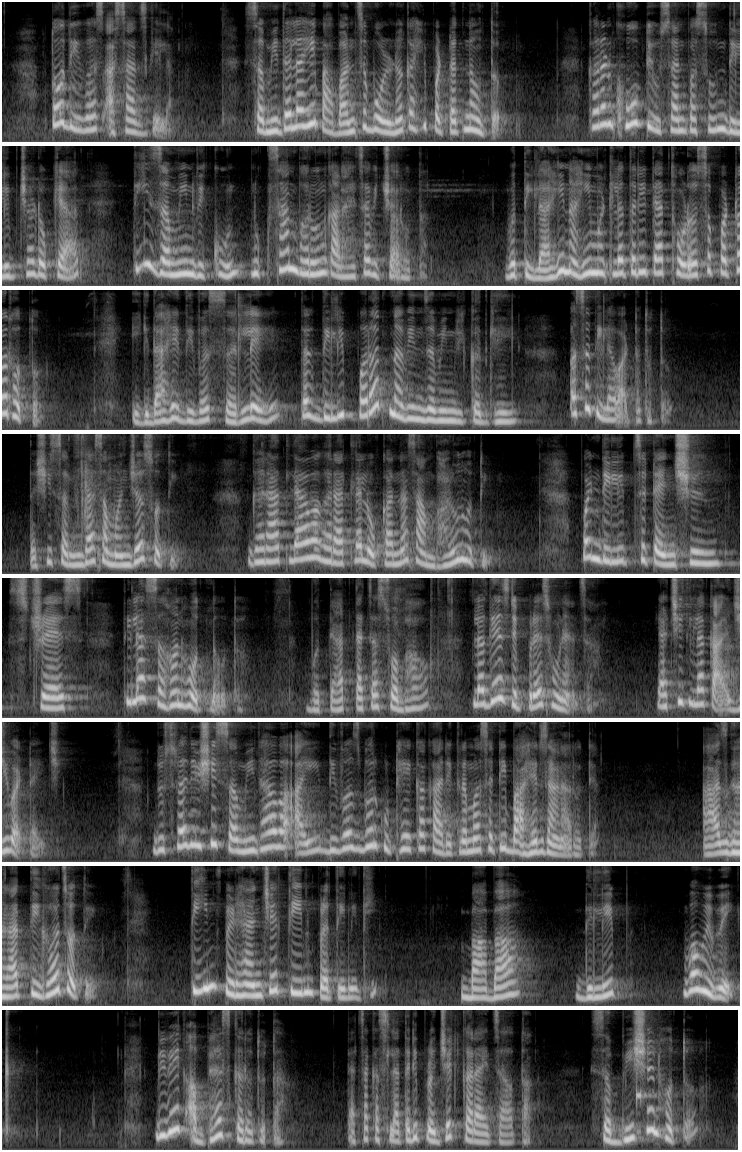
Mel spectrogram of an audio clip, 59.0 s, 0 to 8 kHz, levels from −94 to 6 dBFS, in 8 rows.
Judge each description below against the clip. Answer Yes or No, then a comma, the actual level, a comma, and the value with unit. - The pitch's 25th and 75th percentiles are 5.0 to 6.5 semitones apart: Yes, wide, 5.6 semitones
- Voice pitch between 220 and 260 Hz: Yes, very high, 255 Hz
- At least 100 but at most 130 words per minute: Yes, average, 115 wpm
